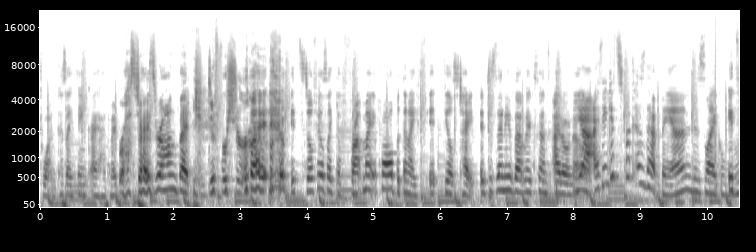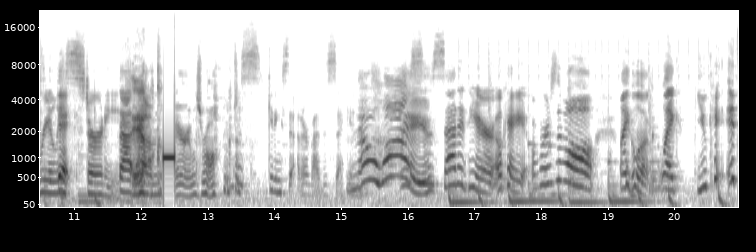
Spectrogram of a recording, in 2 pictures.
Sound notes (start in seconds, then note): 11.8 laughs; 12.3 beeping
